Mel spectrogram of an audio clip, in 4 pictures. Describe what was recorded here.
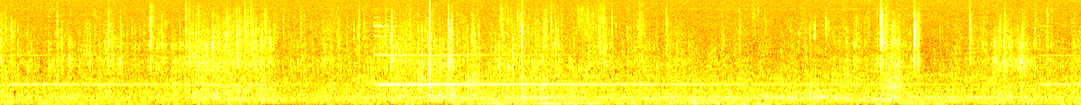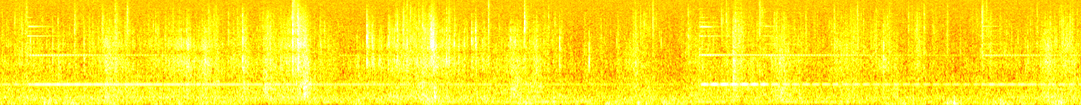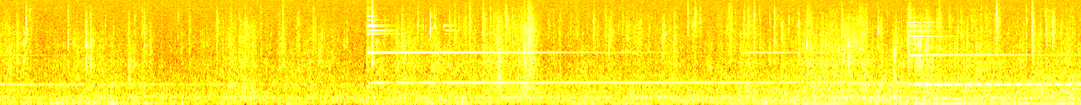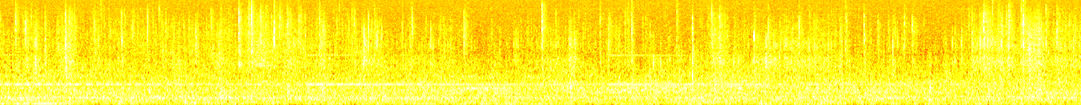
During the winter the Samak-san temple is wrapped in large sheets of plastic to protect its aging wooden structure. The night wind moves the wind chimes that hang from the eaves of the main temple. Heavy vehicle sounds sometimes come up the valley from far below.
